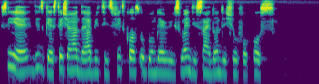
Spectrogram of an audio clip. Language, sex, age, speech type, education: Nigerian Pidgin, female, 15-29, spontaneous, tertiary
